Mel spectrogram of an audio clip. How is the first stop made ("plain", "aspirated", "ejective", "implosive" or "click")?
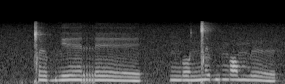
click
